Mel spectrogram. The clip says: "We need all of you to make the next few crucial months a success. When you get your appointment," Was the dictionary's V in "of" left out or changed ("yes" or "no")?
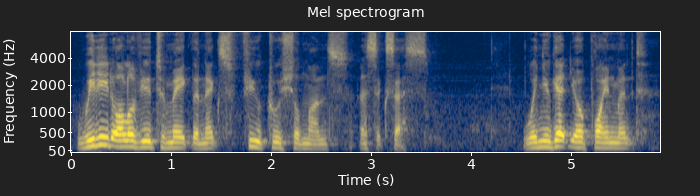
no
